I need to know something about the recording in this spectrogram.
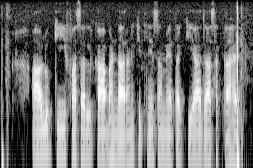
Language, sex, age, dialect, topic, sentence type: Hindi, male, 18-24, Garhwali, agriculture, question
